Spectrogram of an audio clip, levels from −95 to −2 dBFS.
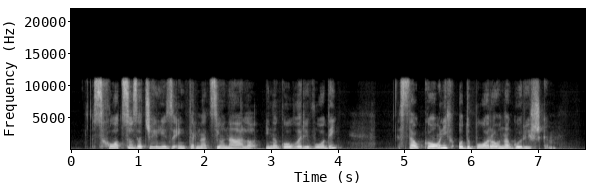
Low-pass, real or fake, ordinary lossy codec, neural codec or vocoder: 10.8 kHz; fake; none; codec, 24 kHz, 3 kbps, HILCodec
